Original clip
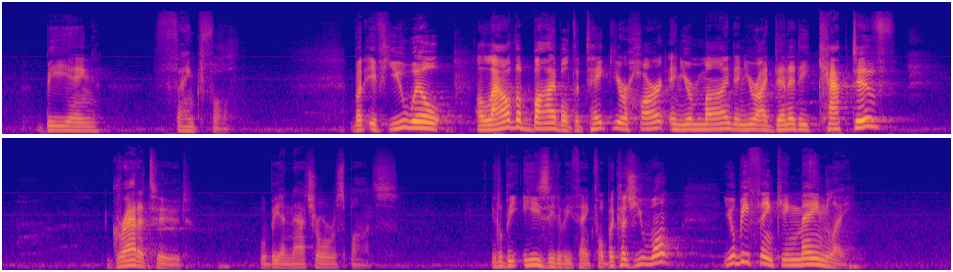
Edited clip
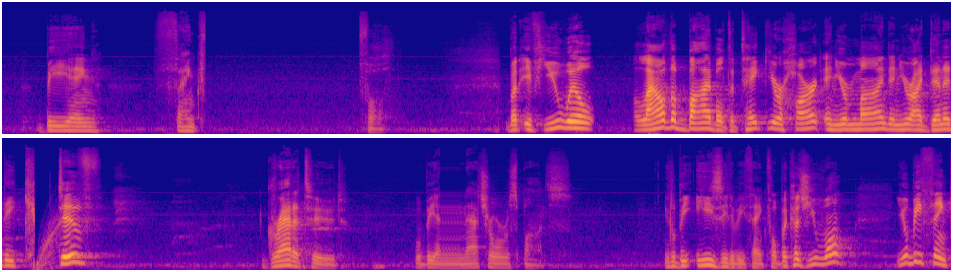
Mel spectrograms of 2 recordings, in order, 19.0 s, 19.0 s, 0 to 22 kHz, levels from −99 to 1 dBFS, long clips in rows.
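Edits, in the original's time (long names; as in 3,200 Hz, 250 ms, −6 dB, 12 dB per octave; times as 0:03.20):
0:02.03: splice in room tone 1.55 s
0:04.31–0:04.84: fill with room tone, crossfade 0.16 s
0:08.26: tape start 0.27 s
0:12.32: stutter 0.03 s, 7 plays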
